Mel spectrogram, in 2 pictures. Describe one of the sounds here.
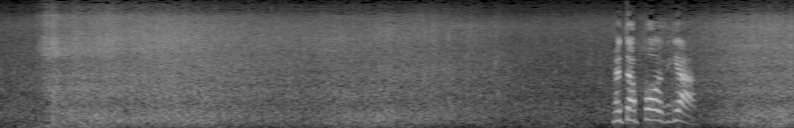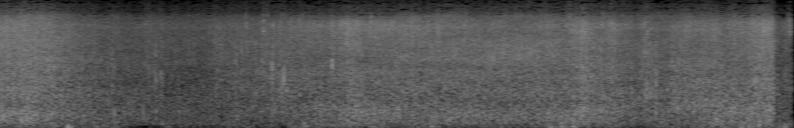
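Waves wash and break over a pebbly shore.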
